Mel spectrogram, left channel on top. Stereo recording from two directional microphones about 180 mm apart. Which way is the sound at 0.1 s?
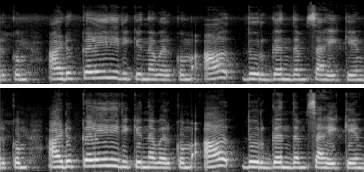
40° right (ahead or behind).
